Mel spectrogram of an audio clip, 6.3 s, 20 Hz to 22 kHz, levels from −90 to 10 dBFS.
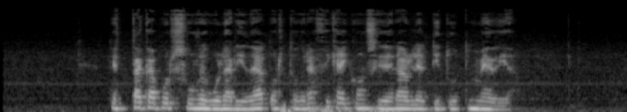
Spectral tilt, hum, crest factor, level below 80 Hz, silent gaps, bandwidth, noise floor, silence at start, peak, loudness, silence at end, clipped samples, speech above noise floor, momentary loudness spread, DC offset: -6.5 dB/octave; none; 16 dB; -42 dBFS; none; 14 kHz; -61 dBFS; 1.1 s; -10 dBFS; -25 LUFS; 1.15 s; under 0.1%; 37 dB; 9 LU; under 0.1%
